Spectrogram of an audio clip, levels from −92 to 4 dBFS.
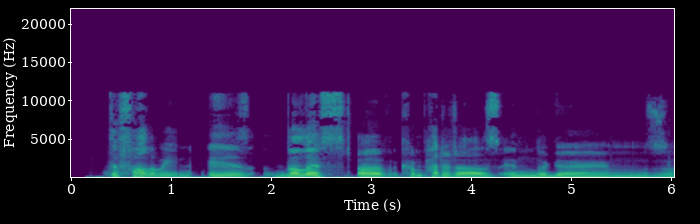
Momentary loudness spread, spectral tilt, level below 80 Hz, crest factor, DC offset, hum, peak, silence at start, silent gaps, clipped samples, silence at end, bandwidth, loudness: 11 LU; -6 dB/octave; -46 dBFS; 16 dB; under 0.1%; none; -12 dBFS; 0.25 s; none; under 0.1%; 0 s; 11.5 kHz; -29 LUFS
